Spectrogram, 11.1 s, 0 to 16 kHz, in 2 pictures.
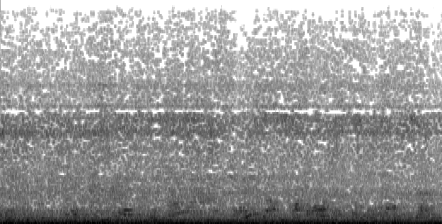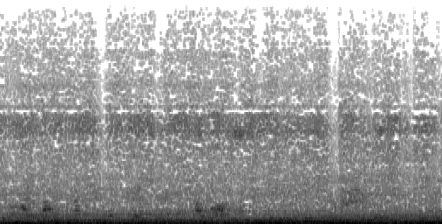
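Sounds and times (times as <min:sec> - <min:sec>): train running low rumble: 0:00.0 - 0:11.0.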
